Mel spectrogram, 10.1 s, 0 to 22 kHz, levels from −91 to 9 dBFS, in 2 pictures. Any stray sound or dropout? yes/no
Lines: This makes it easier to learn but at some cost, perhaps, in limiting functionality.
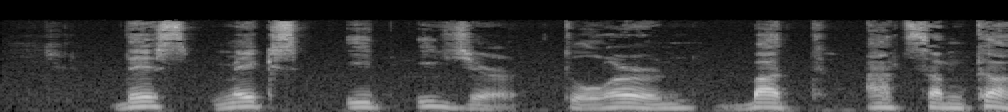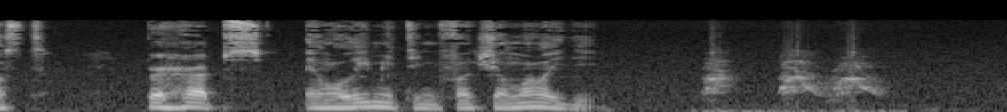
yes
